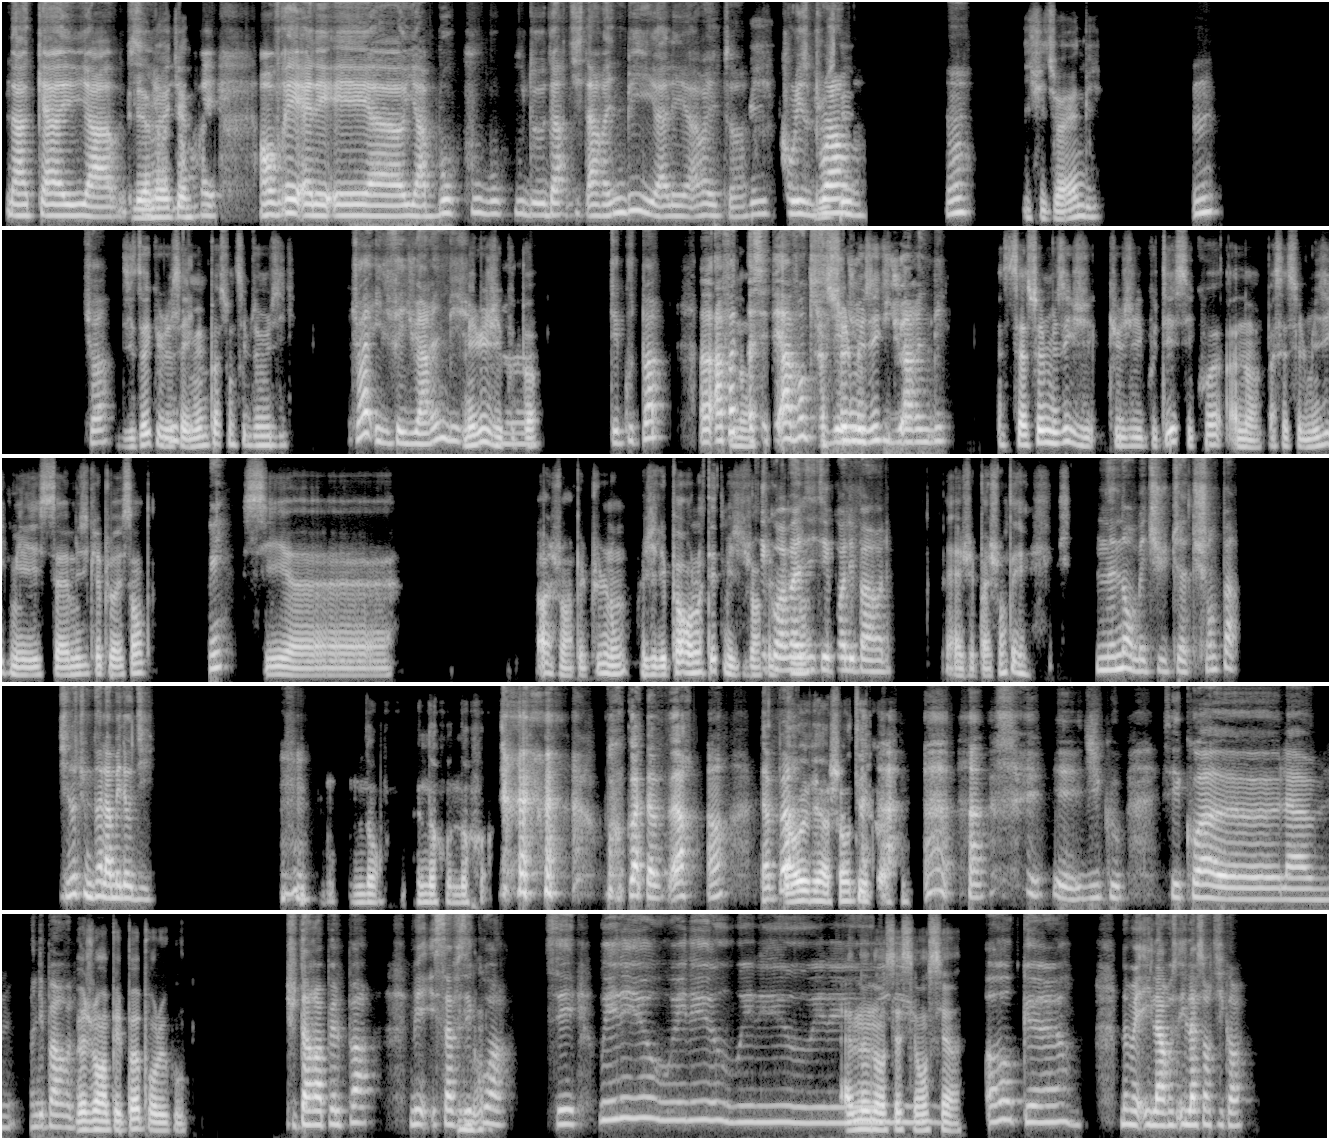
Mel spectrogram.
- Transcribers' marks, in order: tapping; drawn out: "heu"; chuckle; chuckle; laughing while speaking: "non, non"; chuckle; laugh; laugh; laughing while speaking: "Non"; in English: "With you, with you, with you, with you, with you. Oh girl !"; singing: "With you, with you, with you, with you, with you. Oh girl !"
- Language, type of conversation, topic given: French, unstructured, Pourquoi, selon toi, certaines chansons deviennent-elles des tubes mondiaux ?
